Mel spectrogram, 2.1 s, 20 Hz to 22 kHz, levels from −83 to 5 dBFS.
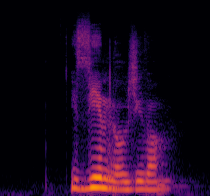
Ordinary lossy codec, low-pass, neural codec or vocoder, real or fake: none; 19.8 kHz; codec, 44.1 kHz, 2.6 kbps, DAC; fake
